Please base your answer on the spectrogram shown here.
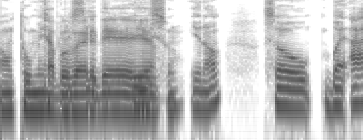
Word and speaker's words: Cabo Verde: So okay, for the record, it's Cabo Verde. Cabo Verde. Okay, we got it. That's how they say it, you know.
